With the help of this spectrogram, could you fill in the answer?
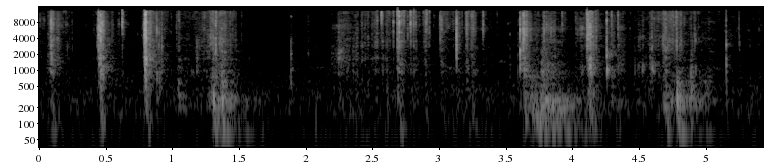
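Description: A box-cutter blade carves a solid purple striped soap bar held in the hand, giving a quiet series of crisp, bright scraping and crinkling cuts. The short, dry strokes come in uneven bursts with a few sharper snaps and fade almost instantly.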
